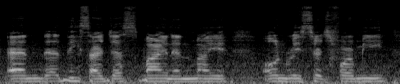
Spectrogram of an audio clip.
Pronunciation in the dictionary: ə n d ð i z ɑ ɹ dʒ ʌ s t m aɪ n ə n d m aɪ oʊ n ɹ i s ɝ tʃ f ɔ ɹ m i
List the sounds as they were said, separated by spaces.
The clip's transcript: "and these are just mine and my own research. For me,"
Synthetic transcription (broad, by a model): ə n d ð i s ɑ ɹ dʒ ʌ s t m aɪ n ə n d m aɪ oʊ n ɹ i s ɝ tʃ f ɔ ɹ m i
